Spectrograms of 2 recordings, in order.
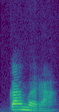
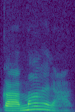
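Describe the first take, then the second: First: The stress falls before the second-to-last syllable. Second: The stress is on the second-to-last syllable. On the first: The speaker calls it right. "까마라 라고 읽어주기 원하는 것이므로 그 자리에 그대로 강세를 넣어서" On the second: The speaker calls it wrong. "규칙적으로 우리가 이 단어를 강세를 넣어줬다면 까마라 두 번째 단어에 뒤에서 두 번째 단어에 강세가 있어야 합니다"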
